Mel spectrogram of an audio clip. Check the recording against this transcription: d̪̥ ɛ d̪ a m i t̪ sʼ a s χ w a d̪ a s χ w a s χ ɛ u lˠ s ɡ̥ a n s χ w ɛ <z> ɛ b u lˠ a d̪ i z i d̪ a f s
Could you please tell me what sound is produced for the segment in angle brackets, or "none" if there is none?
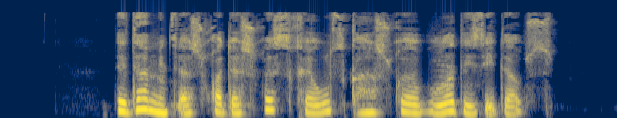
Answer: v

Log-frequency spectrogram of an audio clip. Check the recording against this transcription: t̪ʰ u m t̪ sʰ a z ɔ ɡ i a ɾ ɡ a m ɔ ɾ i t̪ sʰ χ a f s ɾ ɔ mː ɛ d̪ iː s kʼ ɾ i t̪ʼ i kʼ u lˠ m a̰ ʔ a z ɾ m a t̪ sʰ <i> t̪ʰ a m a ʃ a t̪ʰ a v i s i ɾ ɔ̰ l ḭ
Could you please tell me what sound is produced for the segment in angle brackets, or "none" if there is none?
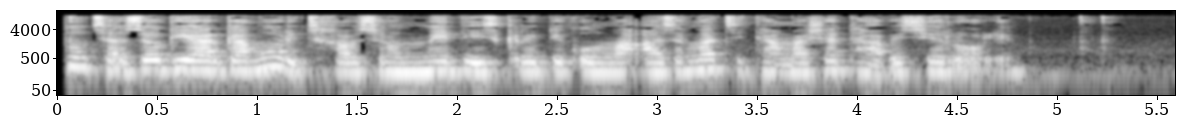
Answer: i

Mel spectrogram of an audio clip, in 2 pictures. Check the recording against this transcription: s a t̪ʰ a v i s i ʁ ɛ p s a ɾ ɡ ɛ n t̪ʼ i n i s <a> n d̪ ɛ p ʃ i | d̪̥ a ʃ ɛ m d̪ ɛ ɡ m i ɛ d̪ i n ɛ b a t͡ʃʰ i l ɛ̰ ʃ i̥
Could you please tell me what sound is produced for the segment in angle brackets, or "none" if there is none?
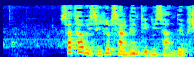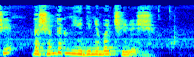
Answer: a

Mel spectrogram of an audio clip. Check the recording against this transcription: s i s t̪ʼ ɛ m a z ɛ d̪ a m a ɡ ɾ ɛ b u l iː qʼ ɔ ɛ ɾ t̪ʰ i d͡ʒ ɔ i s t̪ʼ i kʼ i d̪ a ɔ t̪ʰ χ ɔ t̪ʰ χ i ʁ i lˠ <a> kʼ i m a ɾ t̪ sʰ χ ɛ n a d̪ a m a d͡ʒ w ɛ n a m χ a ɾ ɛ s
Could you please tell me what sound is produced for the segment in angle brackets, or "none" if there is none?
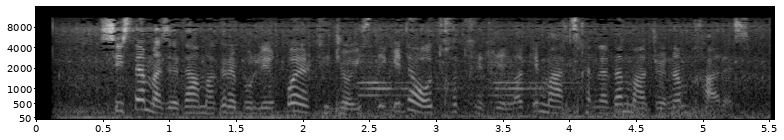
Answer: a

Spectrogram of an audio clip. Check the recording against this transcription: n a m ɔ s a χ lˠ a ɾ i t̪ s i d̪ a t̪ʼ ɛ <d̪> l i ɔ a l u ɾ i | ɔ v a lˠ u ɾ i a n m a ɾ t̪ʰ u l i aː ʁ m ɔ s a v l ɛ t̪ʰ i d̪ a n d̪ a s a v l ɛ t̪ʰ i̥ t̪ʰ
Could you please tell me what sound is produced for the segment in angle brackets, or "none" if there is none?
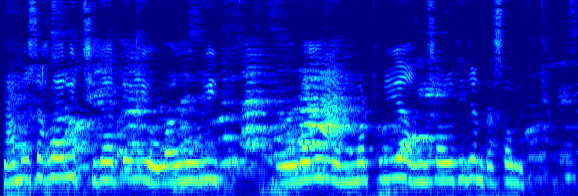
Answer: none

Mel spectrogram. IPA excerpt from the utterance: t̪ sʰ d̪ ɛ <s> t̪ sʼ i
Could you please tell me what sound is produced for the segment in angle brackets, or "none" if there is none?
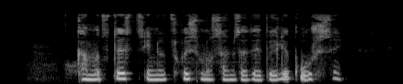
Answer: s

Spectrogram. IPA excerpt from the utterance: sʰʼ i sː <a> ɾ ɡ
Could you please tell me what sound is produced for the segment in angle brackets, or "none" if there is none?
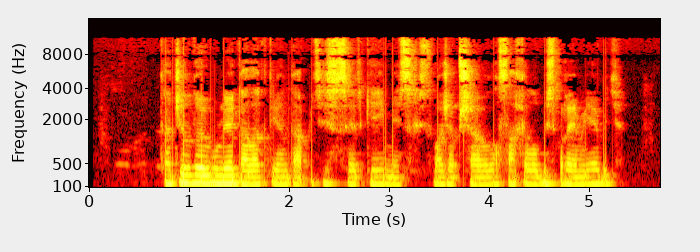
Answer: ɛ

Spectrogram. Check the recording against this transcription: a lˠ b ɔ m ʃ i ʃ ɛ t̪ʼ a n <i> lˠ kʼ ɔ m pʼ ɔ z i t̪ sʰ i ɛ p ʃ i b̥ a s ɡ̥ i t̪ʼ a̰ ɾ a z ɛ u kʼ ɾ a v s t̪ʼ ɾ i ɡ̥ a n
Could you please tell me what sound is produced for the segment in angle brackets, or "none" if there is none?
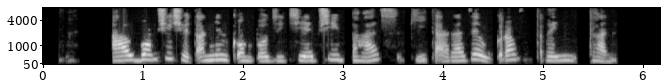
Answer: i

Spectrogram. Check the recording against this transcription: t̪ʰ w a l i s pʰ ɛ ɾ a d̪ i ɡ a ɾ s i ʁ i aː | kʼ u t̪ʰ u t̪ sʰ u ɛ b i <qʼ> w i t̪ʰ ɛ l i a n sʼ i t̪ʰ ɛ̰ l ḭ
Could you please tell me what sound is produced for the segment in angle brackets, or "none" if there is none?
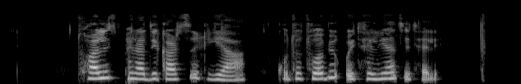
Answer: qʼ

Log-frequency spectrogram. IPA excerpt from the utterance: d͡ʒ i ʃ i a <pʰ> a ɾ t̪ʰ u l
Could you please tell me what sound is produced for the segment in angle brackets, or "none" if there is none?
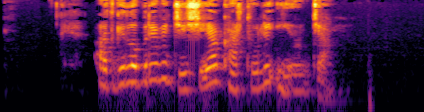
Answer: kʰ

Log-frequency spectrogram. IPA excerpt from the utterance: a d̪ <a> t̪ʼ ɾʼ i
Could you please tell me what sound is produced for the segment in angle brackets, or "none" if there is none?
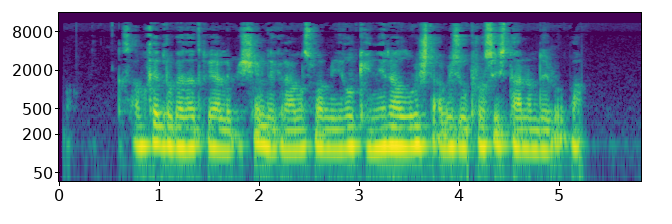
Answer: a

